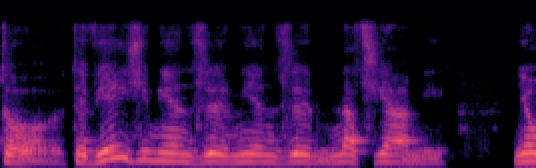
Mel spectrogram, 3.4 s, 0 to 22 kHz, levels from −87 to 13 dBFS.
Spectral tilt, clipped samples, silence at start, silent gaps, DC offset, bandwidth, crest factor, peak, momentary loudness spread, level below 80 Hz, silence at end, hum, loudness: -6 dB/octave; under 0.1%; 0 s; none; under 0.1%; 12.5 kHz; 16 dB; -12 dBFS; 6 LU; -64 dBFS; 0 s; none; -27 LUFS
